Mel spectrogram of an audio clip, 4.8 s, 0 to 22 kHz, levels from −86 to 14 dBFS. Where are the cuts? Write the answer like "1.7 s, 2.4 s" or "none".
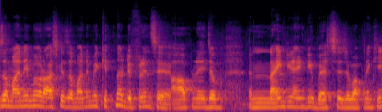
2.1 s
